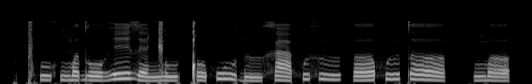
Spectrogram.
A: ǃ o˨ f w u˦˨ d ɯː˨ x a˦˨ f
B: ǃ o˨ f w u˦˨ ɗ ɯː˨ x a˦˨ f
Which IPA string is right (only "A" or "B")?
B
